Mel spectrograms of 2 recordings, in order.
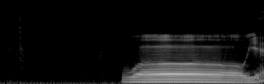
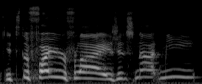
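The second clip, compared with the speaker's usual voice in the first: high desperate husband voice; 13 semitones higher, 3 dB quieter than usual. Acted.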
